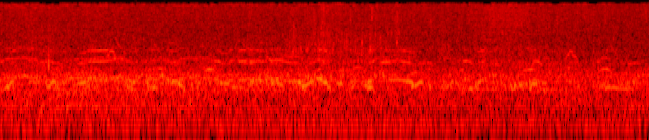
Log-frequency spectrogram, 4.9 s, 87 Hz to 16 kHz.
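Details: Unseen, distant Tundra Swans on 11 November 2023 give a steady chorus of soft, mellow hooting notes, many birds overlapping at a quick, irregular pace, over a low background hum.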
